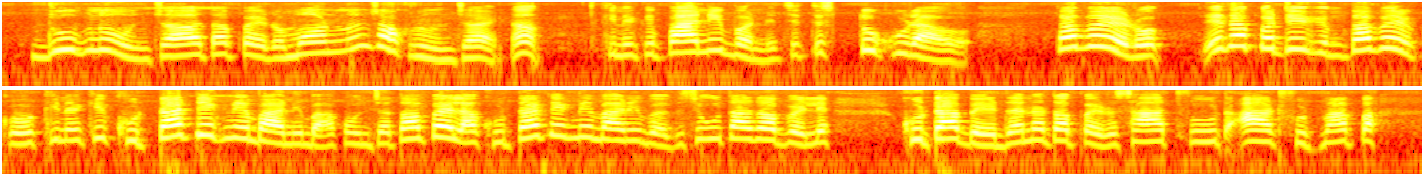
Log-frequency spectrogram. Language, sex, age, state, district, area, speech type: Nepali, female, 30-45, West Bengal, Kalimpong, rural, spontaneous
